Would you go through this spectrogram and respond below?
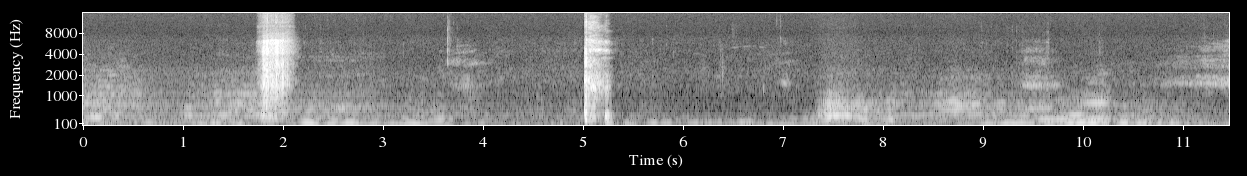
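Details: Sneezes induced with paper tissues: two sharp, explosive sneezes with quieter breathing and rustling between them.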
